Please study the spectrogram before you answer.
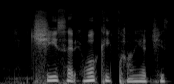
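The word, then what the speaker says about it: Chi Ceti: Sigma Octantis 4 has Kai Seti is how it's supposed to be pronounced. Kai, huh? Kai Seti 4. Kai Seti 4. Chi Seti.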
